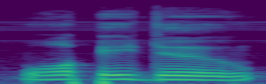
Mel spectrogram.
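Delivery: slow, drawn-out sarcastic cheer; mock the complaint with fake glee; sarcastic whoopee. Reading the wife's letter aloud, sarcastic slow whoopee.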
